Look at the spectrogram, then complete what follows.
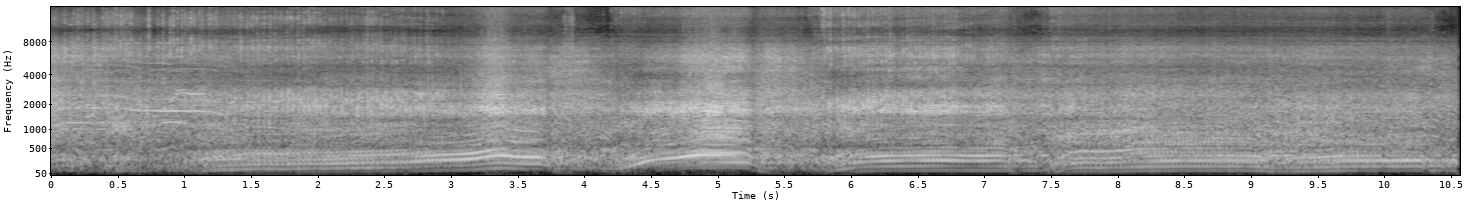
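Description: Monster truck engine revving hard, its pitch climbing and dropping again and again, with the loudest burst about five seconds in.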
